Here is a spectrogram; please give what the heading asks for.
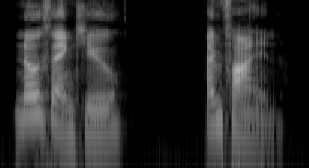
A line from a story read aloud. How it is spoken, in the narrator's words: Steve said firmly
